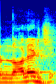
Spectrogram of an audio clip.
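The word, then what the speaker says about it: knowledge: क्या था waste नॉलेज नॉलेज यहां पर आप देखेंगे के भी आपका से साइलेंट लेटर है है ना और डी भी आपका तो नॉलेज ऐसे नहीं होगा नॉलेज नॉलेज नॉलेज यानी होता है ज्ञान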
